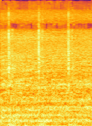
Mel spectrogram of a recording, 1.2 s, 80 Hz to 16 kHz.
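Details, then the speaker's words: 2kW Chinese diesel heater fitted in a VW T4 camper, running normally with clear exhaust and warm air: steady low fan roar with the fuel pump ticking about every 0.4 seconds, the pump now quieter. "but it does sound like it's working the exhaust running clear now the pump's A lot quieter and we got lovely warm air"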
